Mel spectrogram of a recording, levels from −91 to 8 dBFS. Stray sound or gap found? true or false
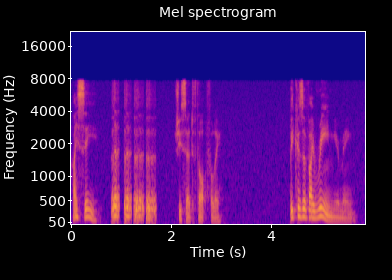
true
